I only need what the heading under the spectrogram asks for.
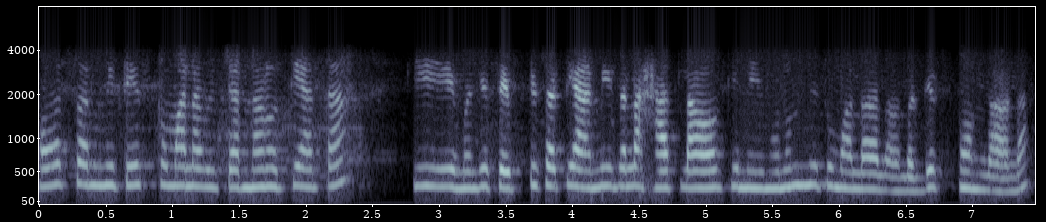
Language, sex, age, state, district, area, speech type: Marathi, female, 30-45, Maharashtra, Akola, urban, conversation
